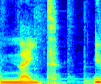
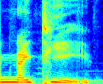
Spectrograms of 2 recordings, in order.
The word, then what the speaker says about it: nightie: But you don't say night. You don't say nighty. You say nighty. Yeah, you make the T a D.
